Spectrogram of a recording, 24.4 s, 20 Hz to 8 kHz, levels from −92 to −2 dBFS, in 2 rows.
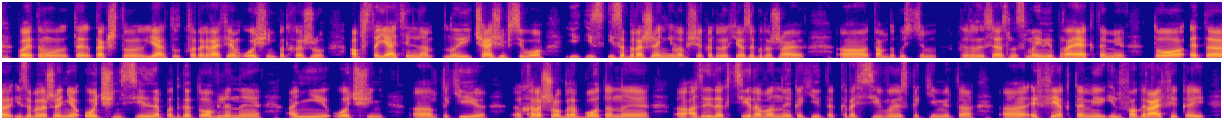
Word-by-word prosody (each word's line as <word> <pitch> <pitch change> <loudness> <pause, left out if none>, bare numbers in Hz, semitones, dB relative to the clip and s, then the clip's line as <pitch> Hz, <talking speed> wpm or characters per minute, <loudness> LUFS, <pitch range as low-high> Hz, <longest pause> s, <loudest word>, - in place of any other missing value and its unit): Поэтому 145 +3 +3
т 135 - +1
так 145 0 +4
что 130 -2 -2
я 140 0 +4
тут 135 -2 -12
к - - -31
фотографиям 135 0 +2
очень 140 -4 0
подхожу 120 -1 -4 0.2
обстоятельно. 165 +2 +2
Ну, 160 - -5
и 155 -2 -1
чаще 185 +3 +4
всего 155 -1 -2 0.2
и 135 - -12
из 150 -2 -7
изображений 155 +8 +1
вообще, 155 -7 -2
которых 130 -2 -5
я 125 - +2
загружаю, 120 -3 -2 0.3
а, 110 0 +3
там, 110 -2 -1
допустим, 110 -5 -10 0.2
которые 125 -1 -5
связаны 120 -1 0
с 110 - -8
моими 125 +1 -1
проектами, 155 - +3 0.3
то 145 +1 +5
это 145 -2 +5
изображения 135 +2 +1
очень 150 -6 +1
сильно 150 +3 -2
подготовленные. 185 +9 -2 0.2
Они 130 +1 -2
очень, 130 -6 -1 0.2
а, 110 -1 -1
такие, 115 +1 -5 0.2
хорошо 135 +5 +1
обработанные, 165 - -1 0.2
а, 110 - 0
отредактированные, 165 +6 0
какие-то 120 -4 -8
красивые, 165 - -5
с - - -13
какими-то, 115 -2 -7 0.3
а, 110 0 +1
эффектами, 160 0 -1
инфографикой. 130 +2 +3
135 Hz, 125 wpm, -25 LUFS, 120-160 Hz, 0.3 s, то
